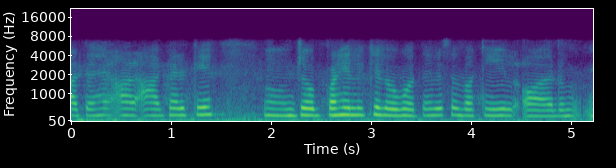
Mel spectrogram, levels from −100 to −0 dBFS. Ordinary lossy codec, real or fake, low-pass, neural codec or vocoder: Opus, 16 kbps; fake; 7.2 kHz; codec, 24 kHz, 1.2 kbps, DualCodec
